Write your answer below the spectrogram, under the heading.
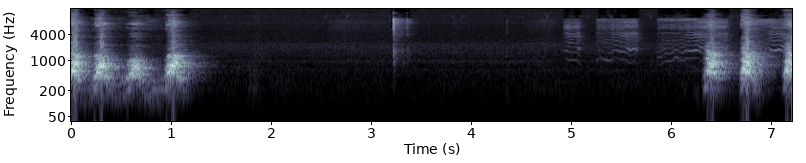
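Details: Finnegan, a pet English Springer Spaniel, reacting to coyote hunting calls played from a computer: three deep, rapid barks, a pause with faint electronic coyote calls, then three more loud barks at the end.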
